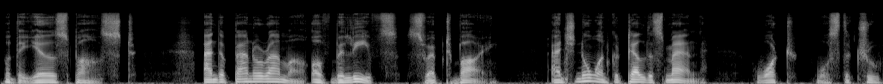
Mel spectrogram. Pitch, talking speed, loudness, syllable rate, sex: 95 Hz, 150 wpm, -20 LUFS, 4.2 syllables/s, male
